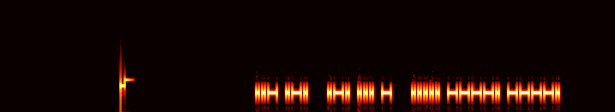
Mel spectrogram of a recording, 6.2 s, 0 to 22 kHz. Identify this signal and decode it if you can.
Morse code, heard as a keyed tone, about 40 wpm, 700 Hz. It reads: UR RST 599
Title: Practice QSO - Exchange 1 - Beginning - 40wpm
